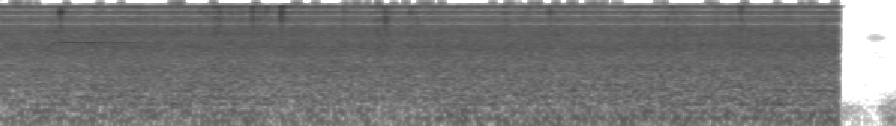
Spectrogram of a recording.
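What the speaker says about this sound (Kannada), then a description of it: "ದಿಢೀರಂತ ಮಳೆ ಜೋರಾಗಿ ಬರೋಕ್ಕೆ ಸ್ಟಾರ್ಟ್ ಆಯಿತು" Sudden heavy rain pours down in Bangalore as a steady, dense roar of drops that runs unbroken for over five seconds, then cuts off abruptly into near silence.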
